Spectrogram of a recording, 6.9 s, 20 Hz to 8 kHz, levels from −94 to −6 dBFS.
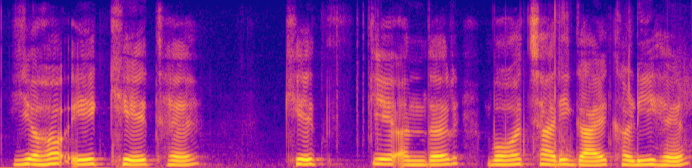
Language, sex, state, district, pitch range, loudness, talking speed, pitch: Hindi, female, Gujarat, Valsad, 200-225 Hz, -15 LUFS, 105 wpm, 215 Hz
